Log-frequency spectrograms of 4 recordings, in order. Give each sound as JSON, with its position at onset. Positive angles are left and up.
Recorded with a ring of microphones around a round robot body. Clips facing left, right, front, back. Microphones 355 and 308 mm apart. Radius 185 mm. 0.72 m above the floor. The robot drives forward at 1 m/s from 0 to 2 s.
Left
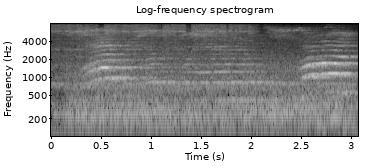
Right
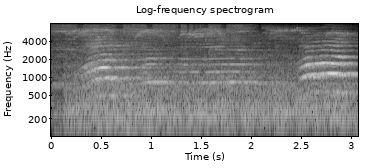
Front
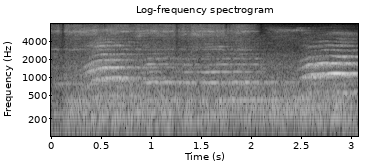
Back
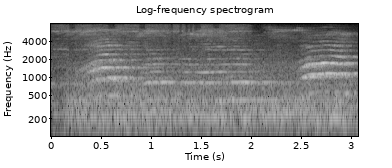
{"t": 0.1, "sound": "a shout", "azimuth_deg": -70, "distance_m": 3.0}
